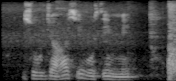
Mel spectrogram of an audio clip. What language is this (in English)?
Kabyle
